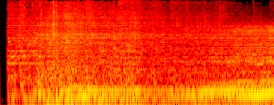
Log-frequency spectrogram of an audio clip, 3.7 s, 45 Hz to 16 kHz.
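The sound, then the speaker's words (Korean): The engine of Seoul city bus No. 6623, running from the Yangcheon garage to Yeouido with a woman driver, runs steadily with a deep, continuous low rumble and a faint higher hum over it, loud, with no one talking. “서울 양천 차고지를 출발해 여의도까지 향하는 6623번 버스는 오늘도 활기찹니다.”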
